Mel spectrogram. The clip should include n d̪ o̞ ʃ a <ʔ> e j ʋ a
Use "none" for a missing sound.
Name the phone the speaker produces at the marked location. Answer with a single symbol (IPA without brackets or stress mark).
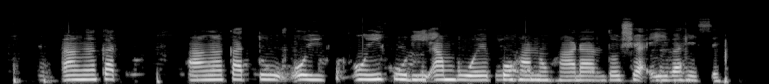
ʔ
